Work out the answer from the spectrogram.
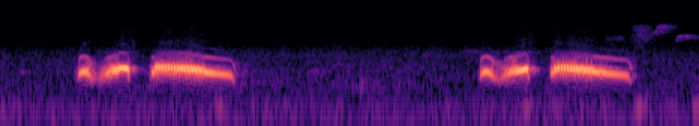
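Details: Spotted dove used as a decoy, cooing in the Đồng Son style to call other doves: two phrases, each a quick wavering double note followed by a long drawn coo that slides down at the end, with silence between.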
